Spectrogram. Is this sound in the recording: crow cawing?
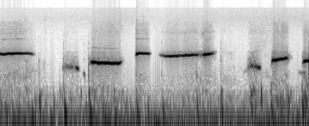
no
